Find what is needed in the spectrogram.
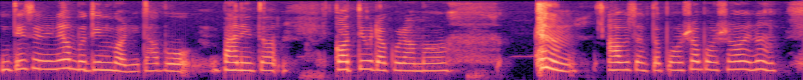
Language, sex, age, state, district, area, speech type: Nepali, female, 30-45, West Bengal, Darjeeling, rural, spontaneous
